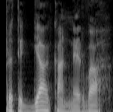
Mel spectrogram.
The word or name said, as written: निर्वाह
